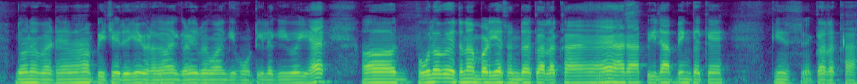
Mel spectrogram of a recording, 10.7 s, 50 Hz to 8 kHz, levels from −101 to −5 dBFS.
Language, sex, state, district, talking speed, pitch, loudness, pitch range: Hindi, male, Uttar Pradesh, Muzaffarnagar, 170 wpm, 115 Hz, -25 LUFS, 110-120 Hz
